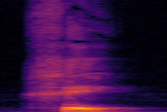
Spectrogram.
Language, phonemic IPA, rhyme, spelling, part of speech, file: Dutch, /ɣeː/, -eː, g, noun, Nl-g.ogg
- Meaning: 1. The seventh letter of the Dutch alphabet, written in the Latin script 2. a unit of gravitational acceleration 3. abbreviation of gram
